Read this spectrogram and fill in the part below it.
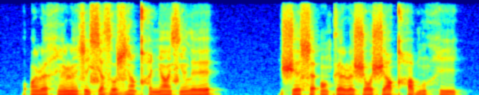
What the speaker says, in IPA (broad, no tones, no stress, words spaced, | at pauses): ʔɔ̃ɭɛhĩ ɭĩɬiɕazʊ ɮĩ qʰɪɲã ɕĩle | ʃe ɬɛʔɔ̃kɛ ɭɛʃɔ ʃɛ qʰɛbũhi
